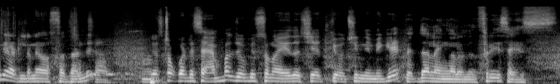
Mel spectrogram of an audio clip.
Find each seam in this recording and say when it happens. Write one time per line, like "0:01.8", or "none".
0:03.8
